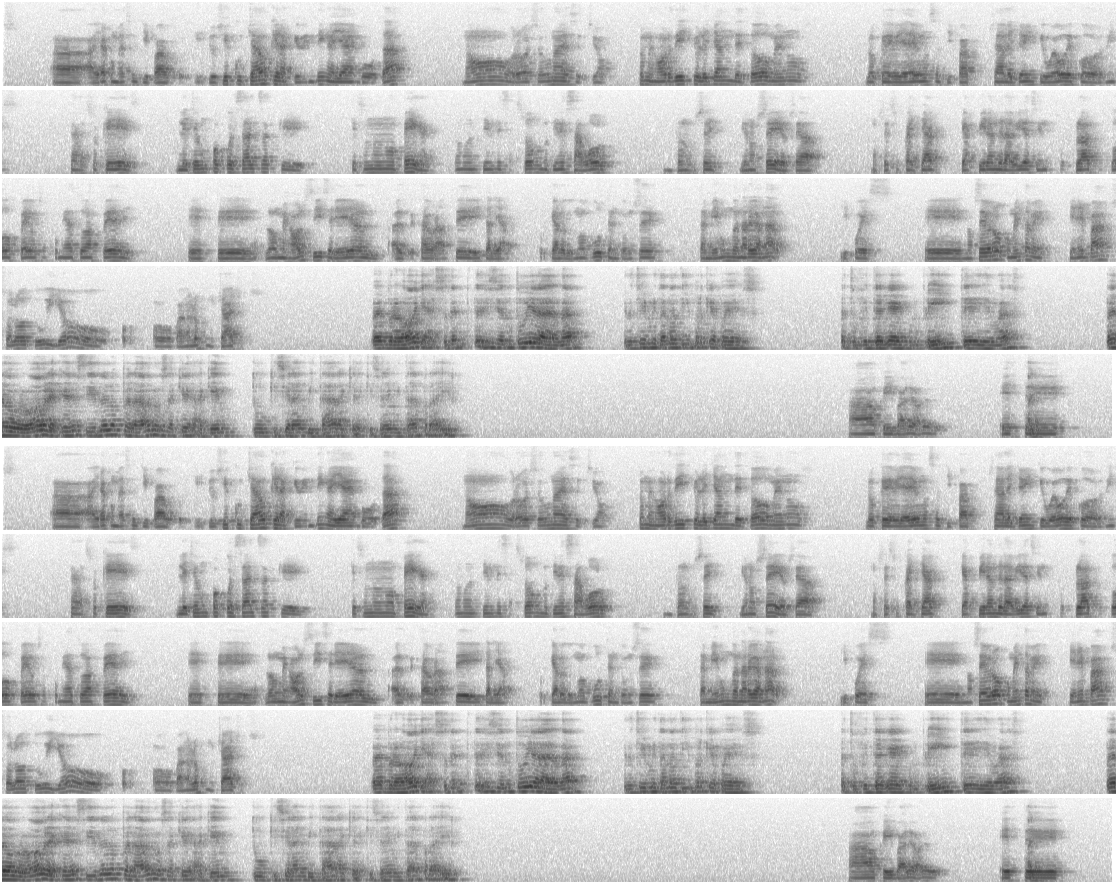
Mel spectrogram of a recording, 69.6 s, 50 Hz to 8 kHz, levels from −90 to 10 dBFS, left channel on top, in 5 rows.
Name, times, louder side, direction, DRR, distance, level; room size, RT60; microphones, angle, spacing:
voice 1, 0.6-2.1 2.4-5.0 5.8-7.5 8.0-10.0 10.8-12.1 12.4-13.9 14.8-15.5 16.1-17.7 18.3-19.3 19.6-20.2 20.4-21.5 22.2-22.8 23.1-24.1 24.8-25.6 25.9-27.0 27.3-29.4 30.2-34.2 34.7-36.0 36.6-37.6 38.3-38.7 39.4-40.9 41.2-43.1 43.7-44.7 66.3-67.4 68.2-68.9, right 2 dB, 55° right, 3 dB, 1.4 m, -27 dB
voice 2, 46.4-49.0 49.5-51.2 52.3-54.5 55.6-58.5 58.8-61.4 68.5-68.6, left 1 dB, 20° right, -1 dB, 3.8 m, -23 dB
14.0 x 7.1 x 4.2 m, 0.41 s
head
